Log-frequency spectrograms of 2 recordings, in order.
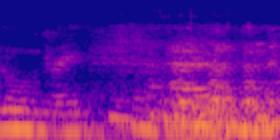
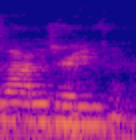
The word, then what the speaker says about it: Landry: Everyone calls me Laundry. It's Landry.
